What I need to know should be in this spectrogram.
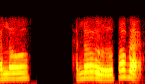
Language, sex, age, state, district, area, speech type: Assamese, male, 45-60, Assam, Charaideo, rural, conversation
